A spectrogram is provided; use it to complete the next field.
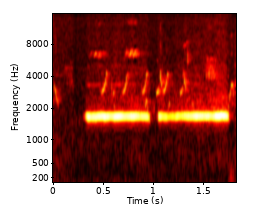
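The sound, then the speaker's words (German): A bird sings a quick series of bright, repeated chirps, layered over a steady sustained high whistle, with a short break midway and no talking. “Und wenn man sich dann dazustellt und die singt einem vor und ähm, man macht sowas vor oder nach, also man pfeift ihr,”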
